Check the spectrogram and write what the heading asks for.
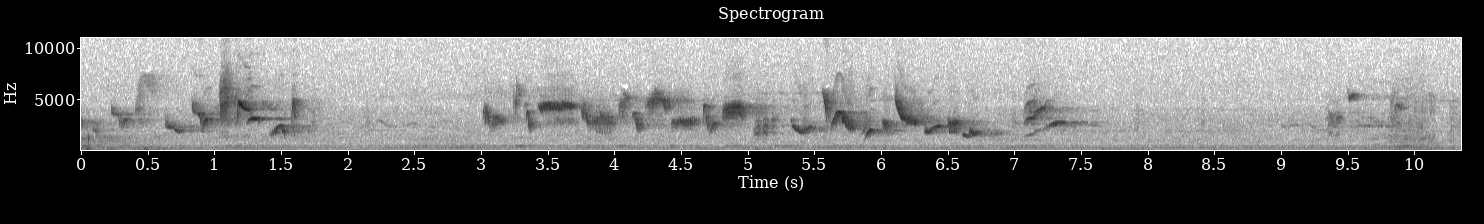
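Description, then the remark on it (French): Garden warbler song: rapid, fluty, high-pitched warbling phrases pouring out in long continuous bursts at a level pitch, with a brief pause between them, clear, with no voices. “fauvette des jardins, c'est un flot continu de, notes flûtées, de notes euh, aiguës, euh, mais qui ne monte pas à un moment, tant que ça s'arrête au, au, niveau.”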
